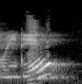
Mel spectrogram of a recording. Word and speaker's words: reading: Excuse me, how do you say ing in reading, playing, and searching? Oh, there is no g at the end. Say reading, playing, and searching.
